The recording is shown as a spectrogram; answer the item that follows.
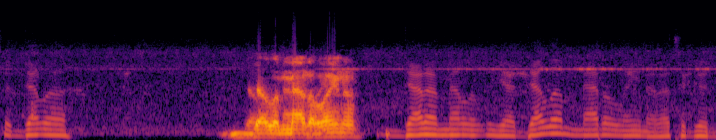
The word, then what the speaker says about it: Della Maddalena: So, okay, MMA Council, on 315, Muhammad versus Della, how do you pronounce it? Della Maddalena.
